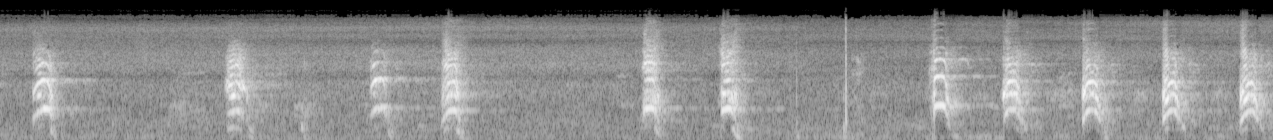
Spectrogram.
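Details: Dachshund barking while playing with water, about a dozen sharp, high barks spaced unevenly, often in pairs, over steady background hiss.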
